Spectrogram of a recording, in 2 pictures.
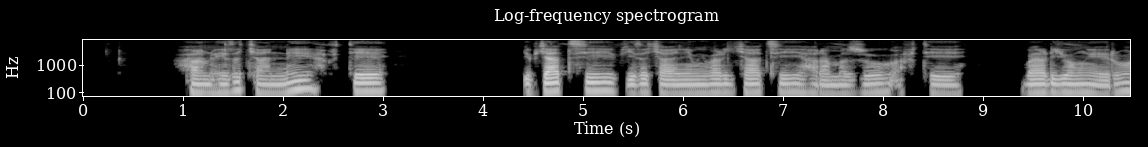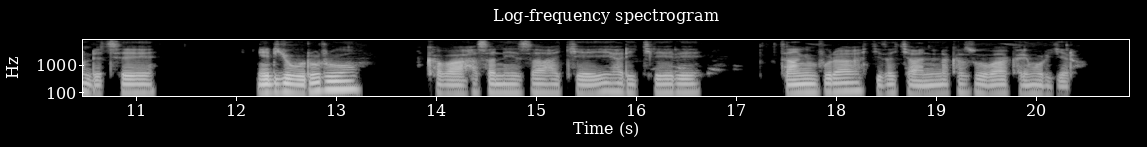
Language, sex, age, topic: Kinyarwanda, male, 18-24, health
